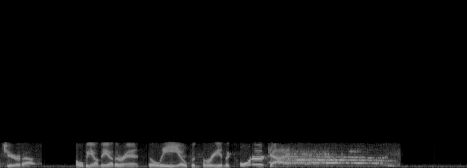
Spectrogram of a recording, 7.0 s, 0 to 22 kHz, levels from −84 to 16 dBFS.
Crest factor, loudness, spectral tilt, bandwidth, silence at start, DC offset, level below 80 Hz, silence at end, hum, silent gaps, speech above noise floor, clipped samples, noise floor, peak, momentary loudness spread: 14 dB; -26 LUFS; -7.5 dB/octave; 3.6 kHz; 0 s; under 0.1%; -86 dBFS; 1 s; none; none; 35 dB; under 0.1%; -61 dBFS; -14 dBFS; 8 LU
